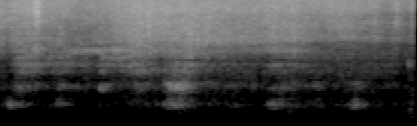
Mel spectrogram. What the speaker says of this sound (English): I gather everything as usual, good, then I give it a nice stir.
